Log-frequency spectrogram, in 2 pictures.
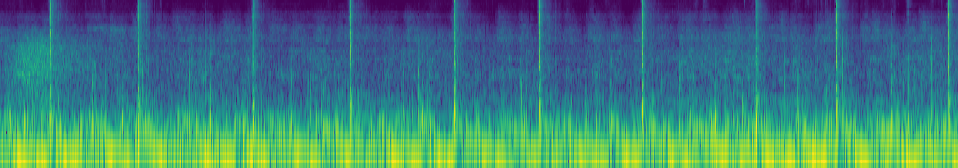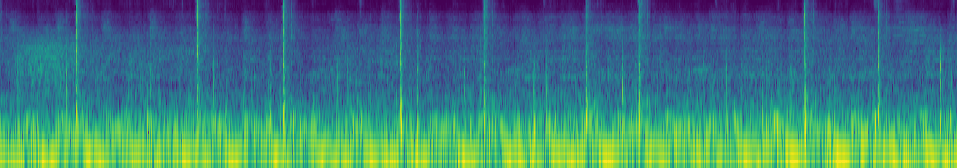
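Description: Fireworks banging and booming over music with a steady beat of about two a second, with bursts of crackling near the start and again about ten seconds in.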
